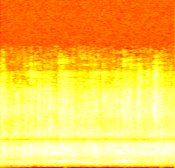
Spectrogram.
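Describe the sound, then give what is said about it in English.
Faint, steady clapping from a church audience during a sermon, a soft even wash of many hands with no clear individual claps standing out. “Come on, if you're going to clap, clap like you mean it.”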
